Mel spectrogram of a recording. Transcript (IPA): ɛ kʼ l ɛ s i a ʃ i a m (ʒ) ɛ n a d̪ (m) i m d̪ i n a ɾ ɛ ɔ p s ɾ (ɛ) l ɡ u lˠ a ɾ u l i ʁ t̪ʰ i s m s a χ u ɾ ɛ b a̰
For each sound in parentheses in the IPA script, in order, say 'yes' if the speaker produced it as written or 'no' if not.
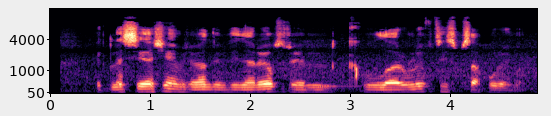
yes, yes, yes

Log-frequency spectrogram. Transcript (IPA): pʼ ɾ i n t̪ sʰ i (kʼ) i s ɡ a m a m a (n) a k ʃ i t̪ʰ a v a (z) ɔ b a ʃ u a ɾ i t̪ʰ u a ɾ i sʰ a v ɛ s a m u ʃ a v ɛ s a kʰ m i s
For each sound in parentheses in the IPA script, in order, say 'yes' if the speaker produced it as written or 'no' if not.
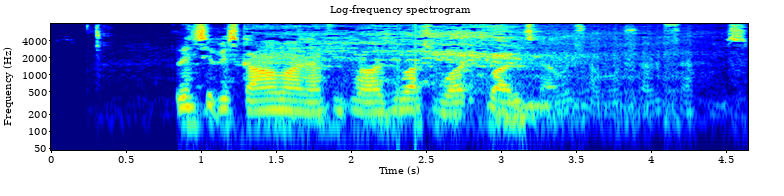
no, yes, yes

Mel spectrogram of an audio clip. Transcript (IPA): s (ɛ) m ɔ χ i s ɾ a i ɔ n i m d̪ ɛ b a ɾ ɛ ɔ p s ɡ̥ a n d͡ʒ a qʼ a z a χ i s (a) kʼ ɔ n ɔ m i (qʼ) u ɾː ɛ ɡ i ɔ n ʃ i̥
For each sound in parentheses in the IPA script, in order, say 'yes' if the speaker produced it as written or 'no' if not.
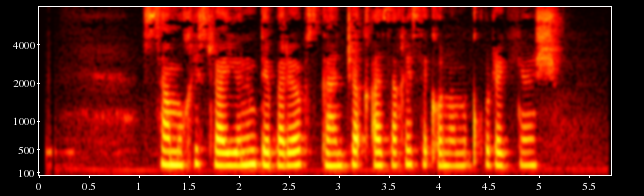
no, no, no

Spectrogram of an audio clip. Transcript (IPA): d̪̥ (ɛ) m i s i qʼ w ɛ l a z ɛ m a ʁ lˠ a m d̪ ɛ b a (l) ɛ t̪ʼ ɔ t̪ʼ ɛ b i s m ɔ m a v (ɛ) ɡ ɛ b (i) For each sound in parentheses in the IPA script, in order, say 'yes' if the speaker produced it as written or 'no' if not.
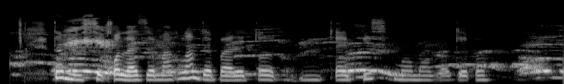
no, no, no, no

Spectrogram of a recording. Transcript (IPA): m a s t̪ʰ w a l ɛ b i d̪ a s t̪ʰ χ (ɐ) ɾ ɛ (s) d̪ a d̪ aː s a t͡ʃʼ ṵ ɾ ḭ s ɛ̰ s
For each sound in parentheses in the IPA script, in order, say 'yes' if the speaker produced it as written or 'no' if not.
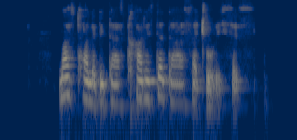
no, yes

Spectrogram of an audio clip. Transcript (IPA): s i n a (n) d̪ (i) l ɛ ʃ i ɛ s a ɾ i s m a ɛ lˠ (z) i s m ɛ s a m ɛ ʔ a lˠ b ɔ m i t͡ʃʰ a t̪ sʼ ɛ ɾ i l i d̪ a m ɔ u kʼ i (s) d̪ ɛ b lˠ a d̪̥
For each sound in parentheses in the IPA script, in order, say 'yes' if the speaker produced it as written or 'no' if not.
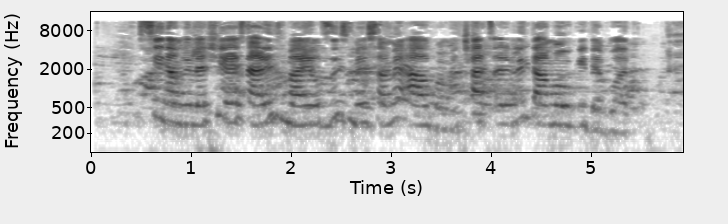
no, yes, yes, no

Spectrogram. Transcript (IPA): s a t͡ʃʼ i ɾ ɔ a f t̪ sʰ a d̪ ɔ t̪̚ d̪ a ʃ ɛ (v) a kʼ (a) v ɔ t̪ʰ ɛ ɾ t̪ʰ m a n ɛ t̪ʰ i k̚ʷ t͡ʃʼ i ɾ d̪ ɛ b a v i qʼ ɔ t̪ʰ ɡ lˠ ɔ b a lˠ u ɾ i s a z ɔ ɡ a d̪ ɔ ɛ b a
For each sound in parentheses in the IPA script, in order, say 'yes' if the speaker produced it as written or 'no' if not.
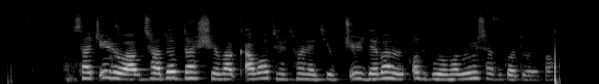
yes, yes

